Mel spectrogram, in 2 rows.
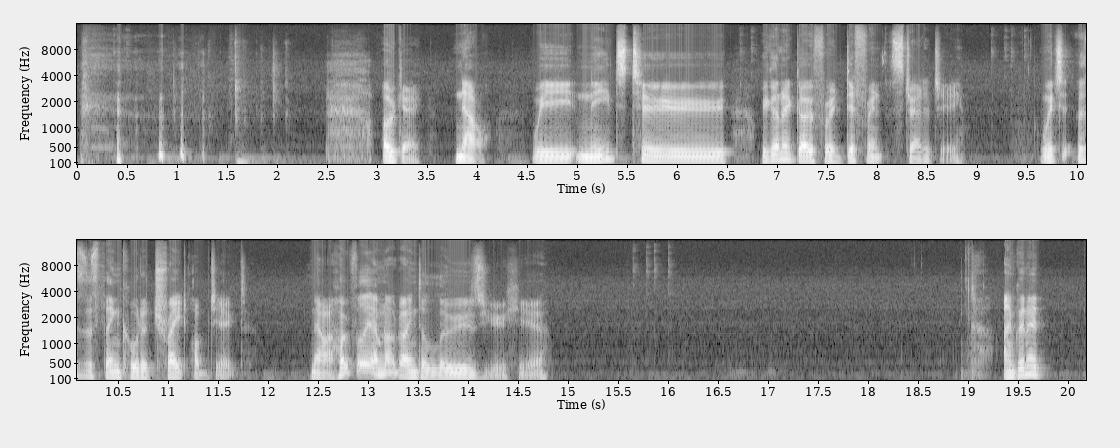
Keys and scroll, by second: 1.7 ctrl+l, 2.0 Up.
